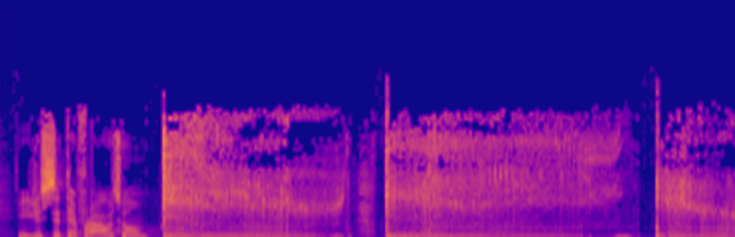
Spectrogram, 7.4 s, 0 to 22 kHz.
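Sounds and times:
speech: 0.2s - 2.0s, 6.1s - 6.4s
person vocally imitating springy door stopper twang: 1.6s - 7.3s.

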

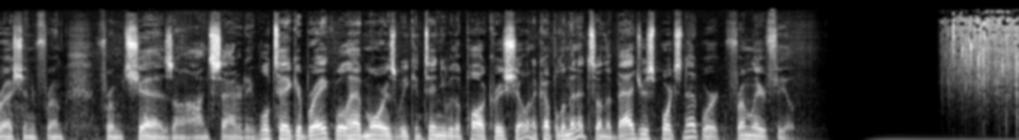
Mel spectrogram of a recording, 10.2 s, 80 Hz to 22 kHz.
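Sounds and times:
speech: 0.0s - 8.1s
low hum: 8.6s - 10.1s
bacon sizzling in a pan: 9.4s - 10.1s.

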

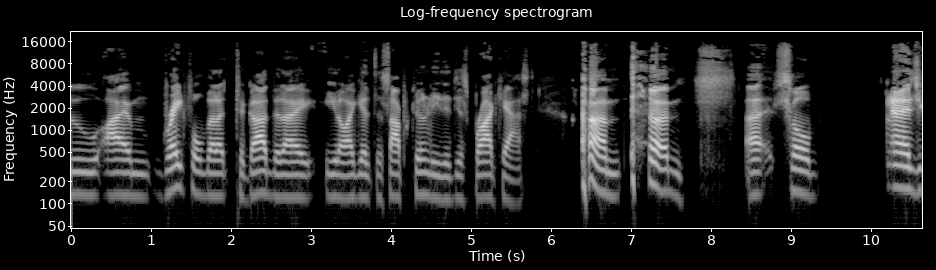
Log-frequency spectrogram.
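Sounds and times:
speech: 0.0s - 5.8s, 6.4s - 9.4s, 10.2s - 10.6s
raspy coughs from a person with a cold: 6.3s - 7.5s
breathy intake of air: 7.8s - 8.3s.

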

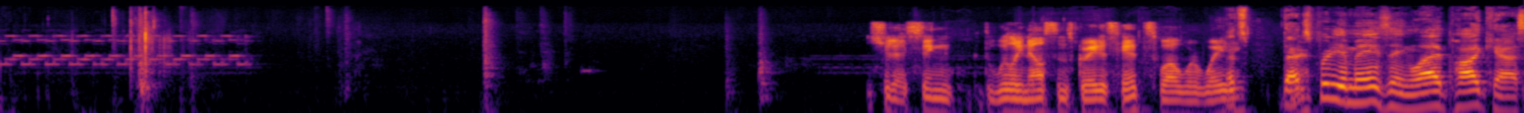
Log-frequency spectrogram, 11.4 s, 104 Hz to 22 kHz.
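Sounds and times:
house phone ringing with a bright electronic trill: 0.0s - 2.0s
scattered clicks and small handling noises: 0.8s - 1.5s
speech: 6.5s - 11.4s.

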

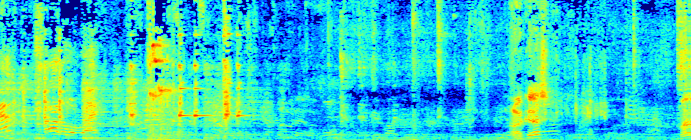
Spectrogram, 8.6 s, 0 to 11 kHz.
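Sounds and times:
busy room of chatter: 0.0s - 8.6s
speech: 0.7s - 1.4s, 6.5s - 7.0s
drinking glass clinking as it is collected: 1.9s - 3.2s.

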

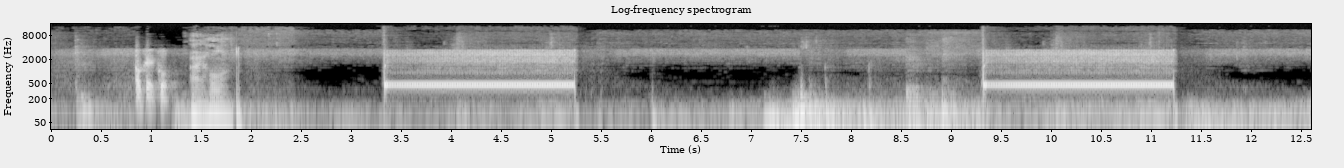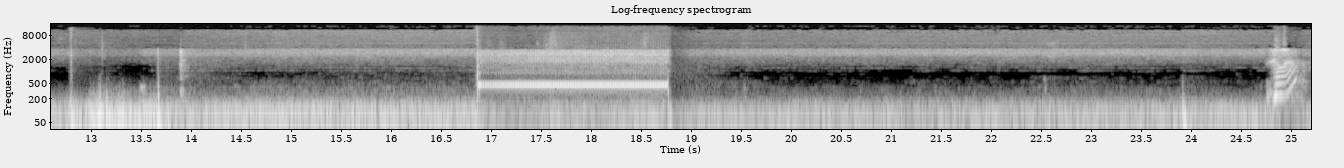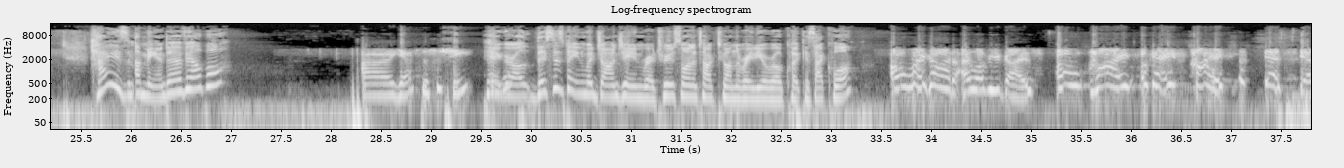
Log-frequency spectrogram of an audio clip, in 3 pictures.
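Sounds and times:
faint low hum: 0.0s - 37.7s
speech: 0.8s - 2.0s, 26.0s - 27.0s, 28.4s - 33.3s, 34.4s - 37.7s
loud steady electronic telephone ringback tones: 9.3s - 11.3s, 16.8s - 18.8s.

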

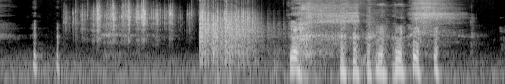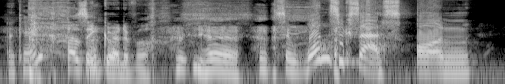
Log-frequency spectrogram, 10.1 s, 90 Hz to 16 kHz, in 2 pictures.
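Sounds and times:
handful of dice rattling when shaken: 0.6s - 2.8s
laughter: 2.9s - 4.6s
speech: 2.9s - 9.9s.

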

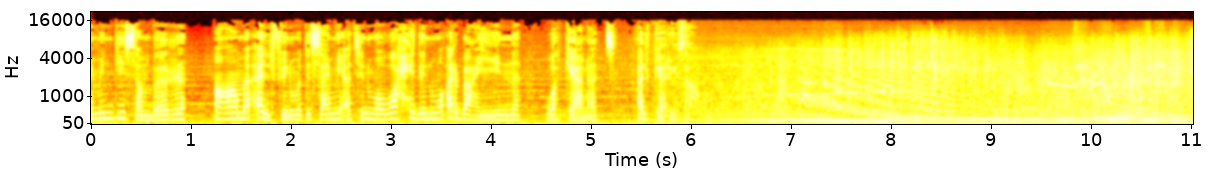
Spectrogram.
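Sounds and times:
speech: 0.0s - 6.4s
propeller aircraft engines droning as planes pass overhead: 1.5s - 11.0s.

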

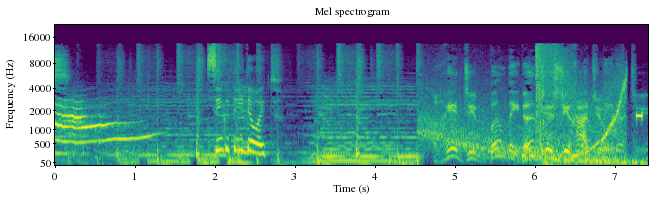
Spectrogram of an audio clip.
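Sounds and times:
long drawn-out cat meow: 0.0s - 1.4s
speech: 2.0s - 3.6s, 4.9s - 7.3s.

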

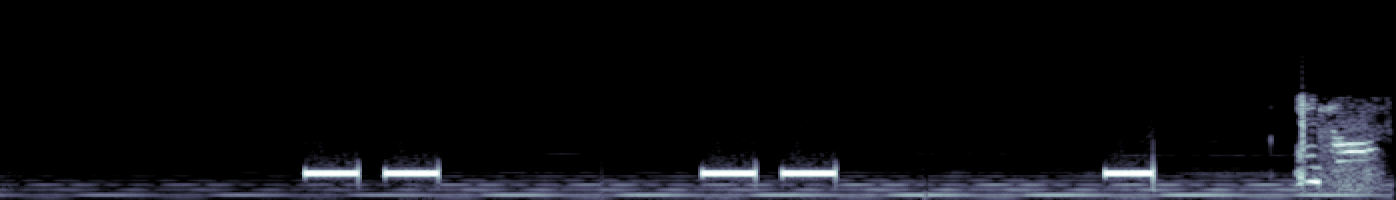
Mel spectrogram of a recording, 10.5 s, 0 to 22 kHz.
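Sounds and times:
ringback tone of an outgoing telephone call: 2.3s - 3.4s, 5.3s - 6.3s, 8.3s - 8.7s.

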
